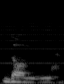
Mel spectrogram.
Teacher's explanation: En Domina, como la I es breve, el acento cae en la anterior, en la antepenúltima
